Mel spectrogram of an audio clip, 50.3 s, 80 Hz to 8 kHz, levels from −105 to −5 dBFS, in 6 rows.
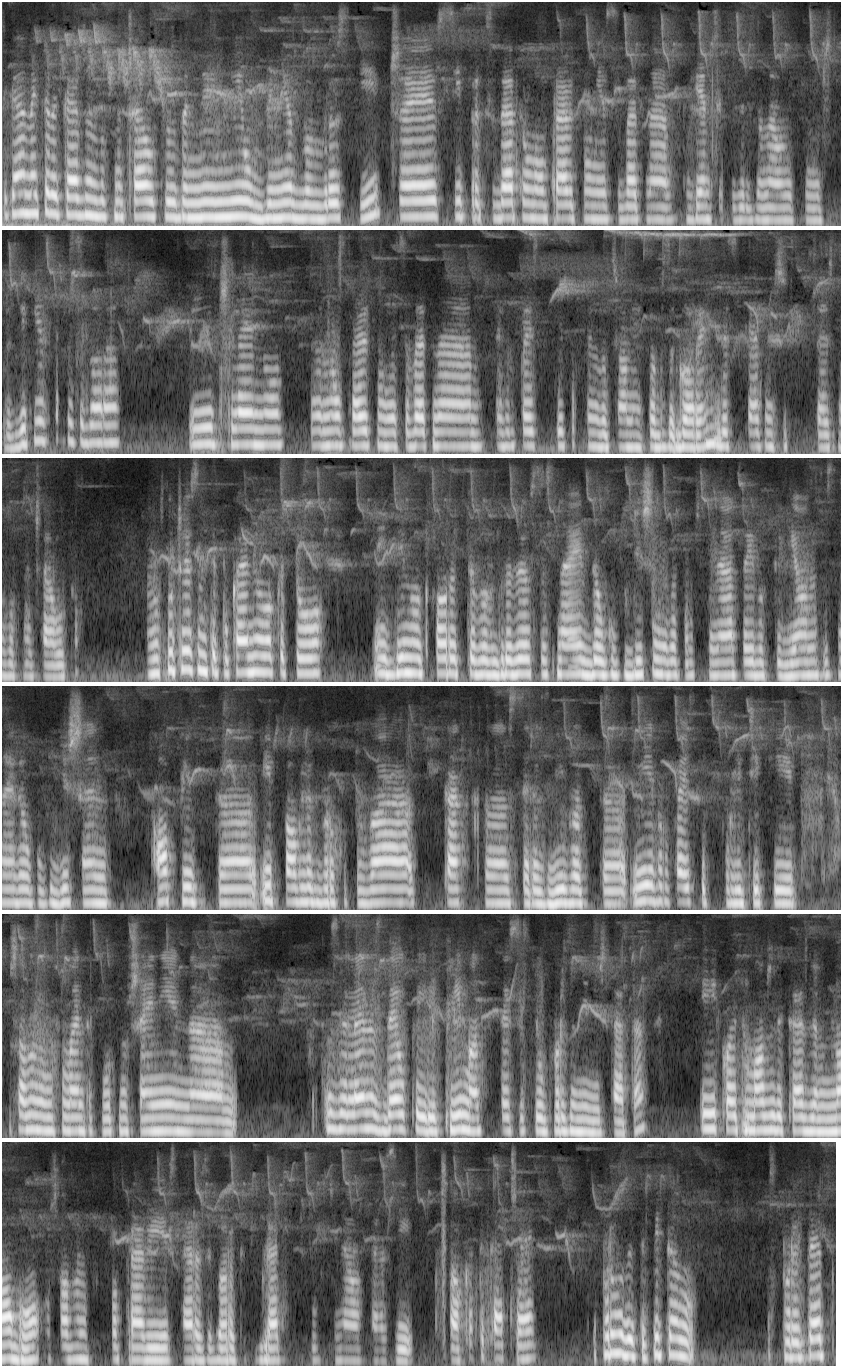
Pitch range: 170-195 Hz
